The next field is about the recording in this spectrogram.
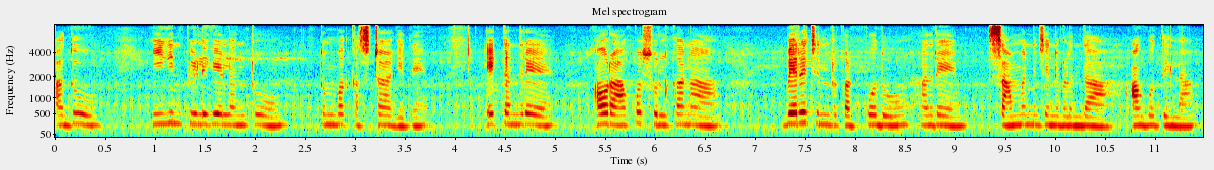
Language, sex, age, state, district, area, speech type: Kannada, female, 18-30, Karnataka, Chikkaballapur, rural, spontaneous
